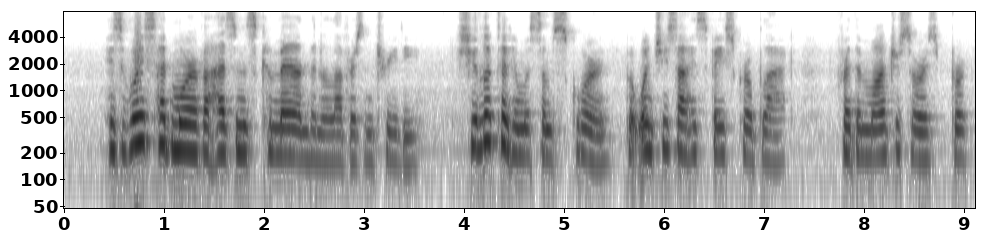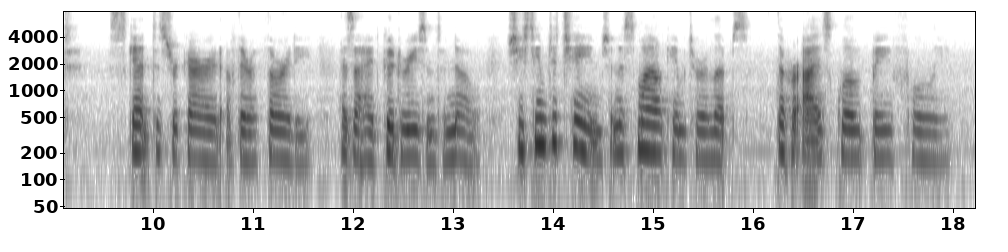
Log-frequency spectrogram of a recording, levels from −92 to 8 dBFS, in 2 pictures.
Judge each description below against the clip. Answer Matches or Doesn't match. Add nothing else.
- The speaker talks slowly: Doesn't match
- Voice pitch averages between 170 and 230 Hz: Matches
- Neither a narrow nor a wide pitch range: Matches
